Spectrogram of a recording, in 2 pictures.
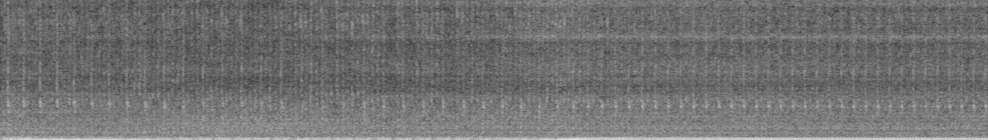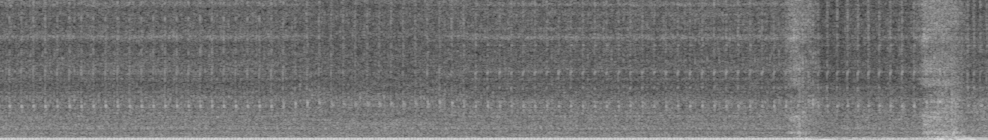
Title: Opel CIH Rod Knock?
